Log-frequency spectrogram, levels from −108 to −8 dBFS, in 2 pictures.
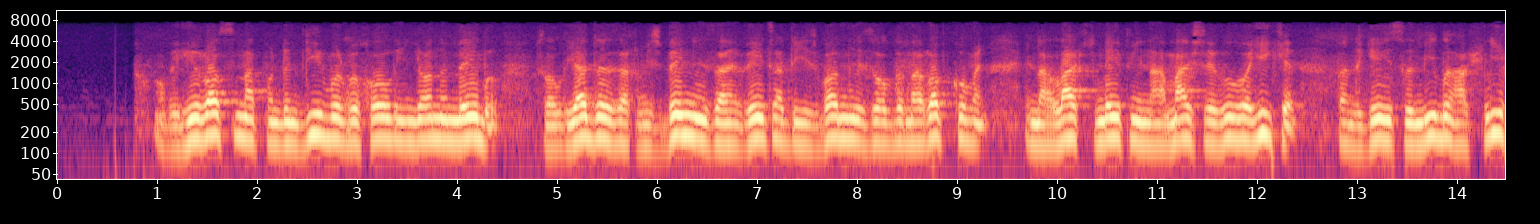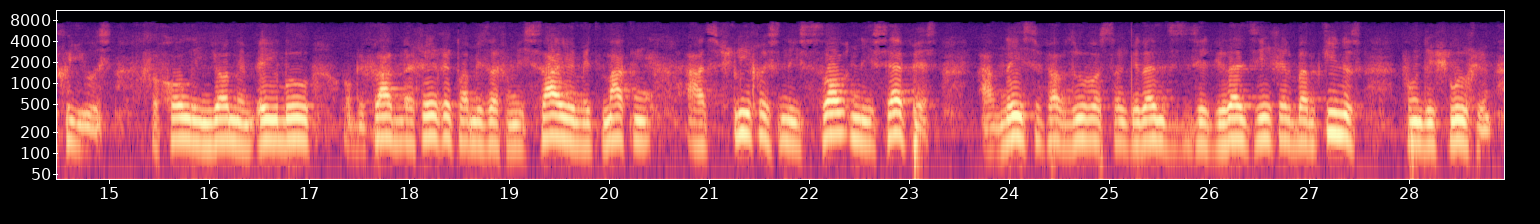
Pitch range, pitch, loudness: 140-160 Hz, 150 Hz, -15 LUFS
